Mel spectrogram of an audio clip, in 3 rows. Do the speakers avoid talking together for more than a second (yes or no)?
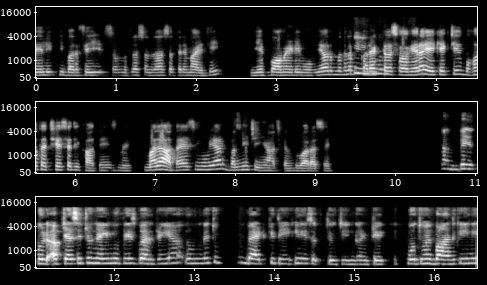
yes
